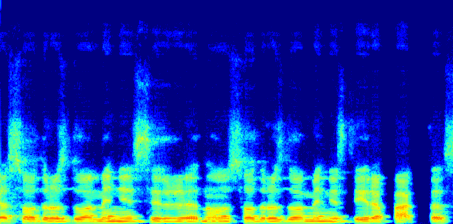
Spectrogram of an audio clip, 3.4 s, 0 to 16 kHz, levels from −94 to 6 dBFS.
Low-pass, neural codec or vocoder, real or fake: 14.4 kHz; vocoder, 44.1 kHz, 128 mel bands every 256 samples, BigVGAN v2; fake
